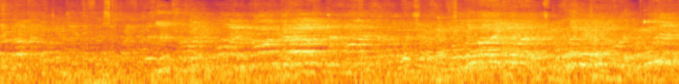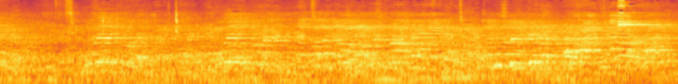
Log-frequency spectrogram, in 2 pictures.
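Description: A crowd of spectators shouts and cheers throughout, echoing in a large hall.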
